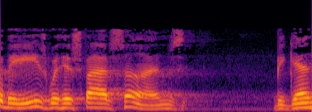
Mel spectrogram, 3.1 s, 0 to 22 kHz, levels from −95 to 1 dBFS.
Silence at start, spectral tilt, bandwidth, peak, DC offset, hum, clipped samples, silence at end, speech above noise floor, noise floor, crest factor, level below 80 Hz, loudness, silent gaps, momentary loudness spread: 0 s; -5.5 dB/octave; 8 kHz; -6 dBFS; under 0.1%; none; under 0.1%; 0 s; 35 dB; -57 dBFS; 16 dB; -68 dBFS; -22 LUFS; none; 13 LU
